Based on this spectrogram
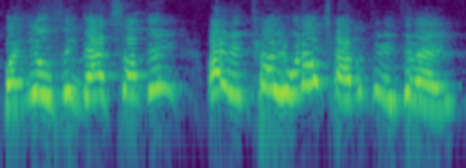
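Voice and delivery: very high, indignant rant; one-upping husband. Acted. Husband outdoing wife's bad day, high-pitched indignant. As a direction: top the other's woes in a hammed-up squeal.

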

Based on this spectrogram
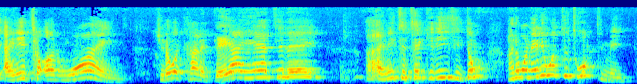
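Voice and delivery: indignant high-pitched protest; exasperated husband. Acted. Husband telling wife he needs to unwind, exasperated. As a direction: insist on being left alone, acted exasperation.

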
